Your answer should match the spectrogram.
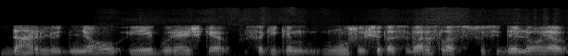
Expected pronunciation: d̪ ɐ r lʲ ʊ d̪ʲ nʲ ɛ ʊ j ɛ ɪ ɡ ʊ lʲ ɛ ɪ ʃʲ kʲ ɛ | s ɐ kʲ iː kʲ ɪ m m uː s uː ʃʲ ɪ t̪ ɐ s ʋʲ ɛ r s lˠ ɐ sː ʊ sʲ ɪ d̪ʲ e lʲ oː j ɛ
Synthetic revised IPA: d̪ ɐ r lʲ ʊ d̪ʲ nʲ ɛ ʊ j ɛ ɪ ɡ ʊ ɾʲ ɛ ɪ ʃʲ kʲ ɛ | s ɐ kʲ iː kʲ ɪ m m uː s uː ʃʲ ɪ t̪ ɐ s ʋʲ ɛ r s lˠ ɐ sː ʊ sʲ ɪ d̪ʲ e lʲ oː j ɛ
